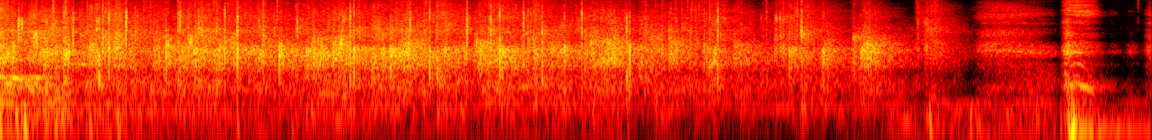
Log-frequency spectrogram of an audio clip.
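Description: A crowd applauds steadily, dense clapping filling the whole stretch at a fairly loud level, thinning slightly near the end before a final sharp burst and a fade.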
